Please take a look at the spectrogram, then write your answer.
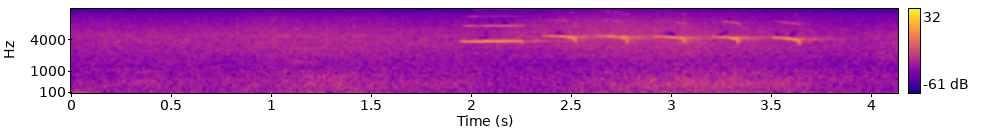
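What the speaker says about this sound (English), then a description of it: "You hear the birds chirping," A few high, thin bird chirps sound in a quick series over a soft, continuous wash of surf on a beach in Mexico.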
